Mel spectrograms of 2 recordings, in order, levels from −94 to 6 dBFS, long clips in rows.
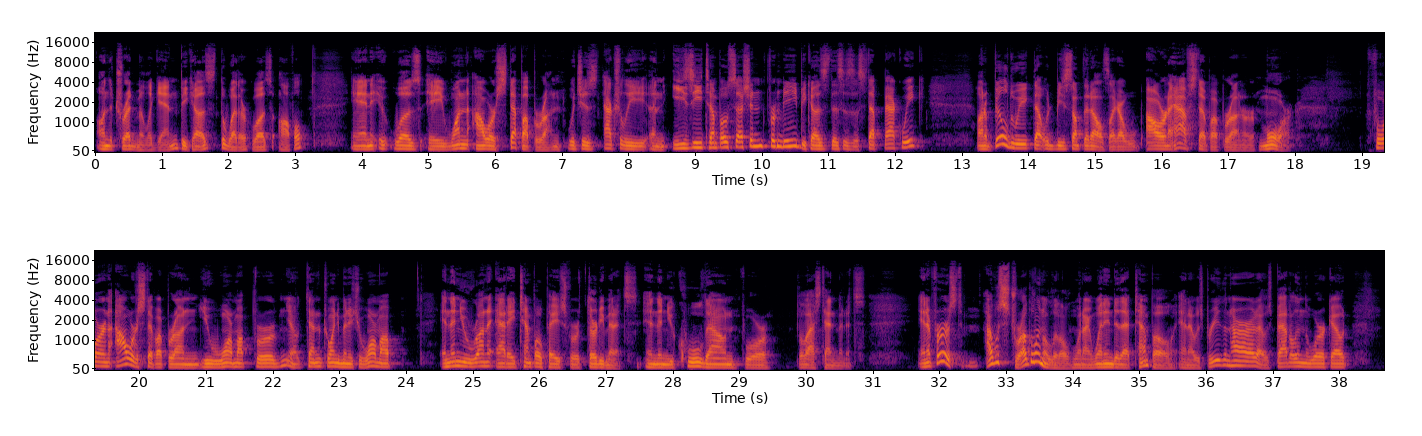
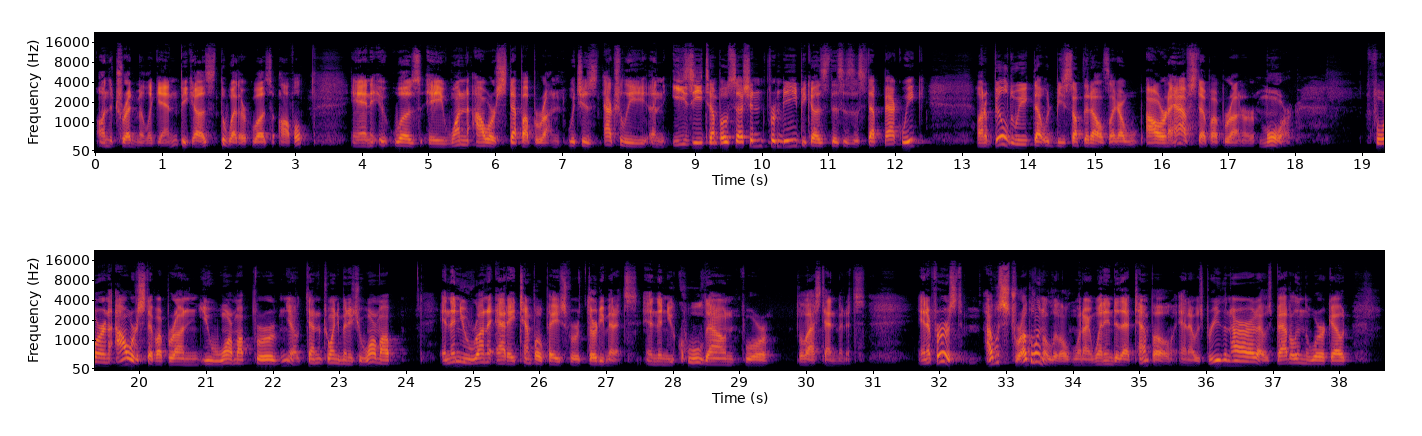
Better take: first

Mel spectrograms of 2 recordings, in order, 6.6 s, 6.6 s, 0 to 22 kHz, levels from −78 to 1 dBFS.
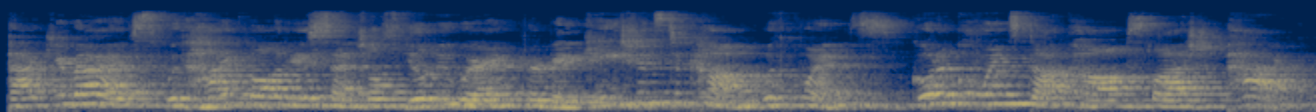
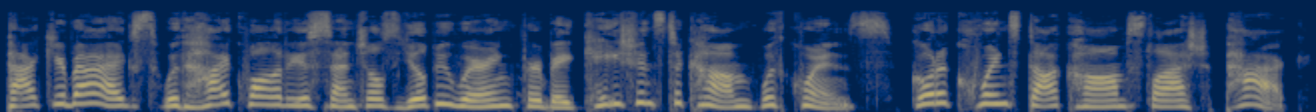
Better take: second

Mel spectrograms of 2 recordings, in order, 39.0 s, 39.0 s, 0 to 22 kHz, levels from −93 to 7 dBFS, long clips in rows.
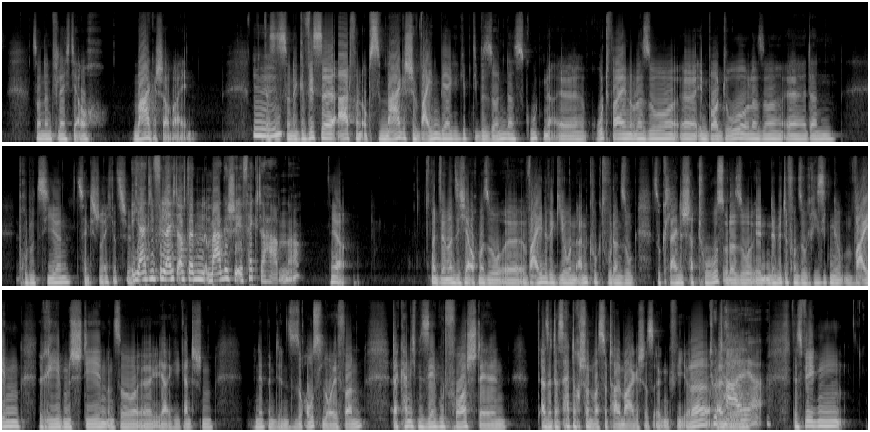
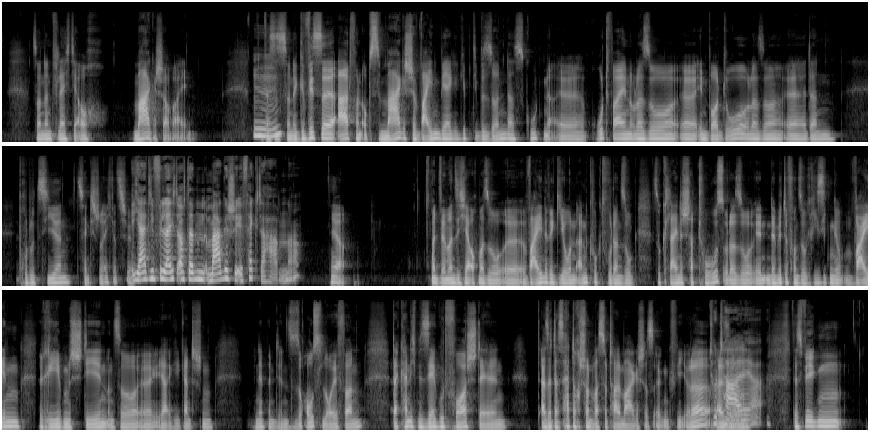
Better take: second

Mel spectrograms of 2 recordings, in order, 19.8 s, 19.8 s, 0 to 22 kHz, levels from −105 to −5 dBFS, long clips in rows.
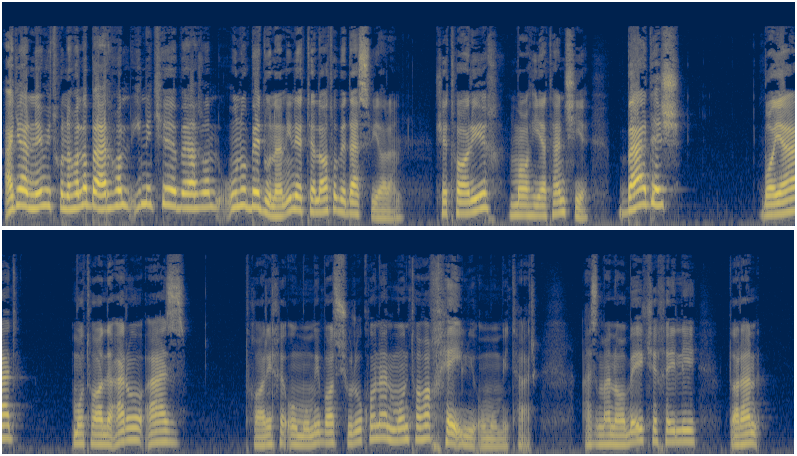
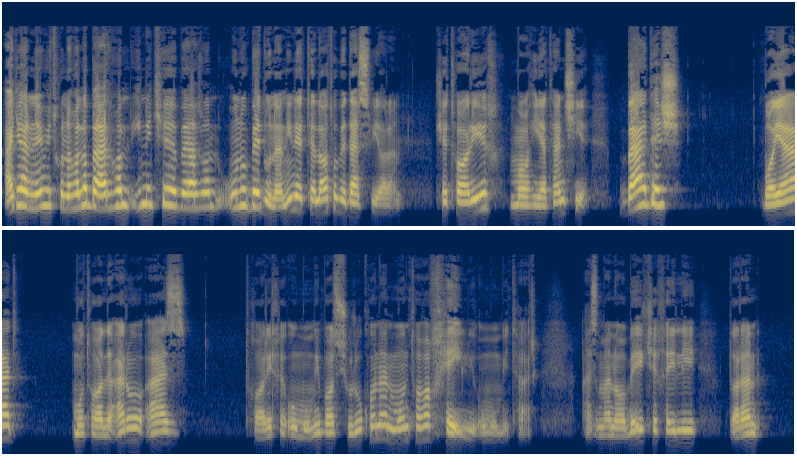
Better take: first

